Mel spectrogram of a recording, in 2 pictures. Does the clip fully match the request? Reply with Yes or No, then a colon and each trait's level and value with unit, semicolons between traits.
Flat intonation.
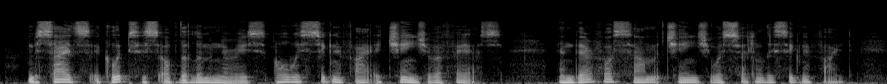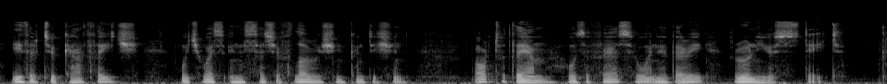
Yes: narrow, 2.2 semitones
